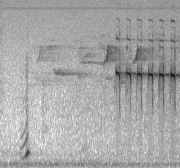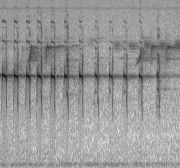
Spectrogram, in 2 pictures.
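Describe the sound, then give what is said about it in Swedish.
A grey-headed woodpecker gives a clear, whistled call: about fifteen evenly spaced notes in a steady series, fairly loud, over a low background hum. “Vi ska ta och lyssna på gråspetten här ett jo, litet tack.”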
